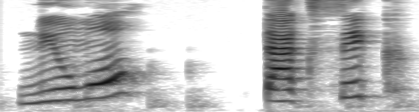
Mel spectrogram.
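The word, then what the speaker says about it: pneumotaxic: P is silent, न्यूमोटैक्सिक centre, ठीक है ना, PC, ओके।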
